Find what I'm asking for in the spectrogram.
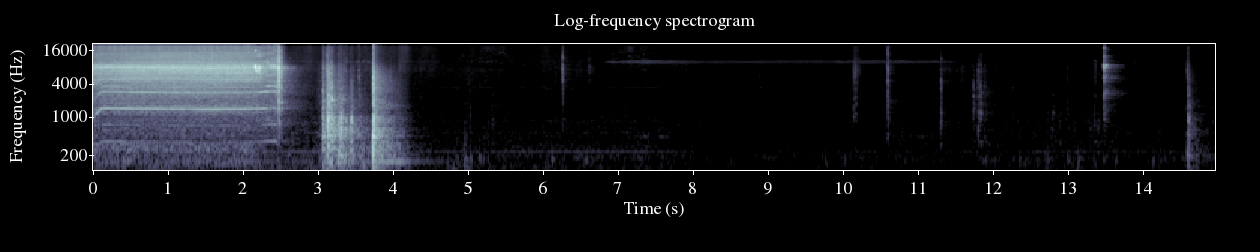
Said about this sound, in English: here's my drill, and I've got a piece of tape on it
